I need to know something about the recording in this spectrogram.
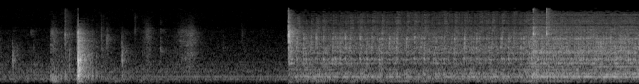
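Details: KitchenAid 3C stand mixer after restoration with replaced field coil and armature (original armature failure suspected of overheating the coil): switches on to a smooth, steady whir with no grinding or rattles; motor runs cleanly and evenly.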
